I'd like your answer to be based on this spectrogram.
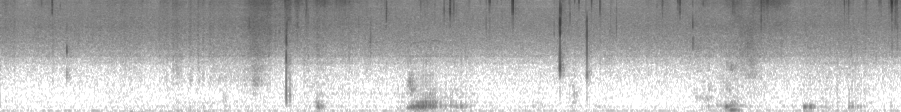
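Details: Soft gurgling rumbles from the belly between faint rubbing and clicks of massage: ordinary bowel sounds. They are heard during an oil abdominal massage of a woman who reports feeling tightness in her abdomen.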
